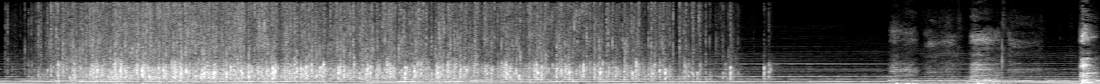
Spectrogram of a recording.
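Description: An audience claps steadily and loudly for about seven seconds over a bed of music, welcoming the chief cruise ship designer of the Cunard ship, then the applause dies away and the music carries on alone.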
